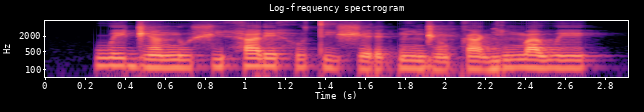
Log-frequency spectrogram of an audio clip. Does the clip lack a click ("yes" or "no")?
yes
